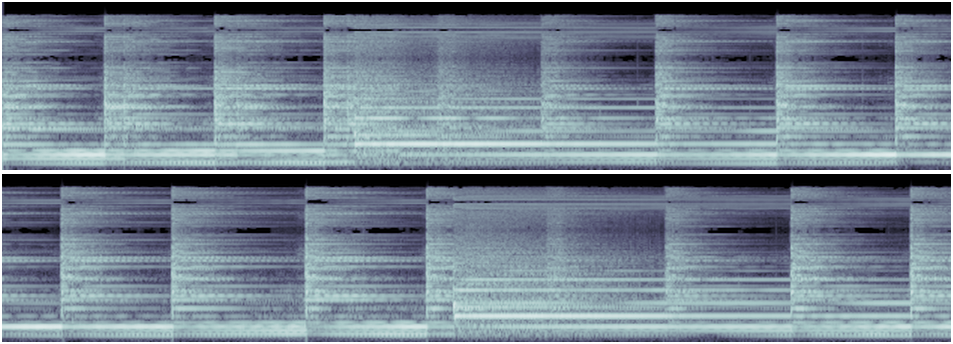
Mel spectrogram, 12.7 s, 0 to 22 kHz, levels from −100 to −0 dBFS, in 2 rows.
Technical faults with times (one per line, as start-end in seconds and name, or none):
0.00-2.64 doubled audio track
